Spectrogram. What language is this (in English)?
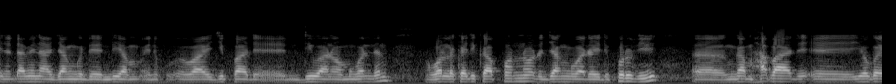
Fula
